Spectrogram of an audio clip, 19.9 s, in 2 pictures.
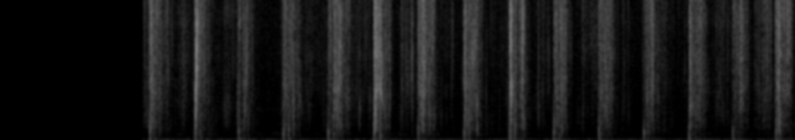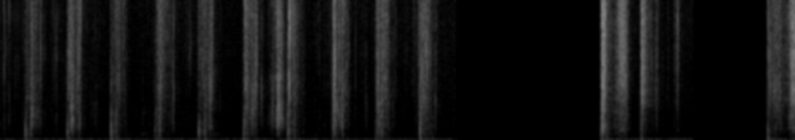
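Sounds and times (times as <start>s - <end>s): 
sneaker footsteps on gritty cement: 1.8s - 15.5s, 19.6s - 19.8s.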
